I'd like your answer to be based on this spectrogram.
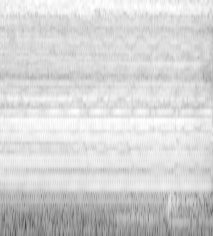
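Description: Electric hair clippers buzz steadily and loudly at close range while blending a mid fade on a head of hair, a constant motor hum with slight shifts in tone as the blade moves, no talking.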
